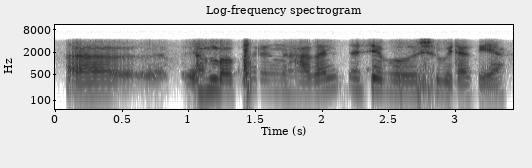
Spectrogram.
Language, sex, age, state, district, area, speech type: Bodo, male, 18-30, Assam, Kokrajhar, rural, conversation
